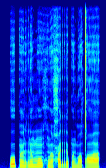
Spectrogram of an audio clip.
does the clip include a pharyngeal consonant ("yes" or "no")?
yes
